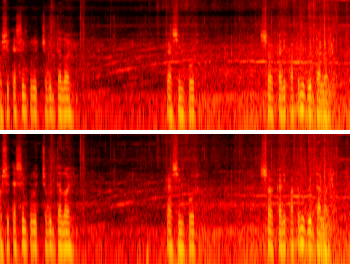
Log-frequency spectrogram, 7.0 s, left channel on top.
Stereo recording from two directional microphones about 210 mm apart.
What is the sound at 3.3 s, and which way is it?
Speech, 15° right (ahead or behind).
